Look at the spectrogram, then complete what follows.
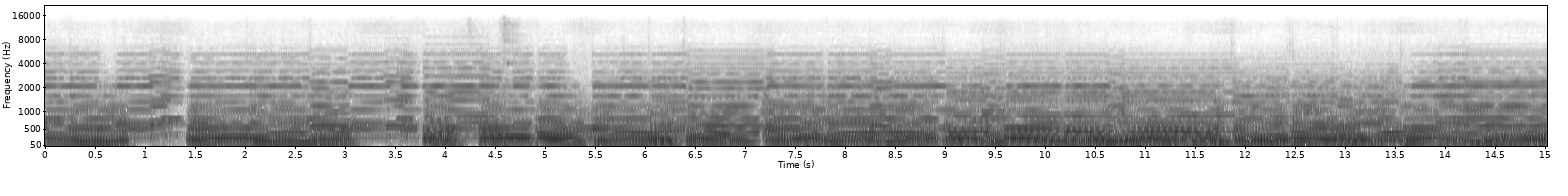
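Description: Two-manual organ played on both keyboards and the pedalboard: held chords over a pedal bass line, changing chord by chord, with a few short breaks between phrases in the first four seconds.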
